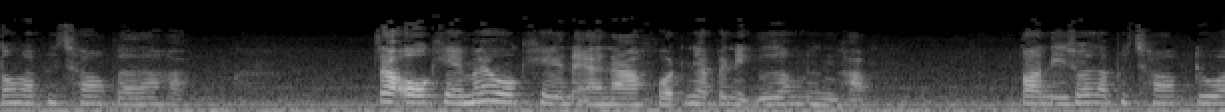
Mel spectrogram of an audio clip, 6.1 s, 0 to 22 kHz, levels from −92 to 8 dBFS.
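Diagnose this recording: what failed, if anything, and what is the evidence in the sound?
The codec stage failed, likely through MP2 compression. Throughout the speech, nothing is heard above 13.1 kHz. The damage is heavy: a dull, gurgling, granular texture. Starved of bits, the encoder shuts off upper sub-bands and coarsely quantises the rest. That fits a rate near 56 kbps.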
